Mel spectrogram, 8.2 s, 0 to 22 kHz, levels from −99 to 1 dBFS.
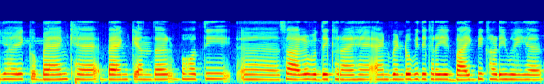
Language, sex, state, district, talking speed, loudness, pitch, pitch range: Hindi, female, Uttar Pradesh, Jalaun, 205 wpm, -16 LUFS, 235 Hz, 230-240 Hz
